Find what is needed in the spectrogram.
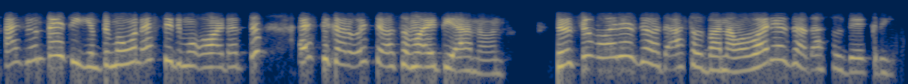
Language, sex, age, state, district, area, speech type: Kashmiri, female, 45-60, Jammu and Kashmir, Ganderbal, rural, conversation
